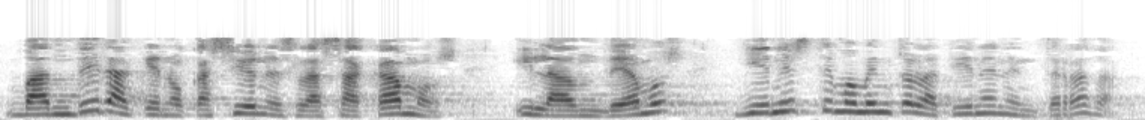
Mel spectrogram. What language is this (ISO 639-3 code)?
spa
